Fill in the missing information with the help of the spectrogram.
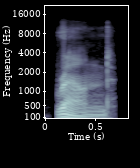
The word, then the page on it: round: British English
